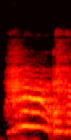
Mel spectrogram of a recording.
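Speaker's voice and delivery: short high-pitched shriek; a bright, loud scream, high up. Shown as a demonstration. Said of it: "I'm not screaming like".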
